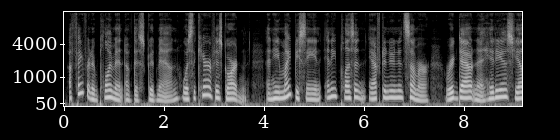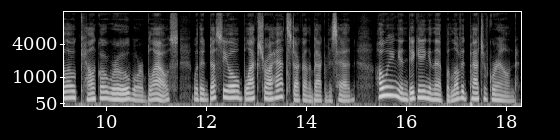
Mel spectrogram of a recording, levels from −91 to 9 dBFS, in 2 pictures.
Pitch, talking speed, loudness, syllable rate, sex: 180 Hz, 185 wpm, -18 LUFS, 4.6 syllables/s, female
